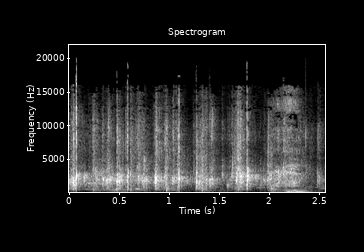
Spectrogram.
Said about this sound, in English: Come on, one clap. Let's clap. Come on.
